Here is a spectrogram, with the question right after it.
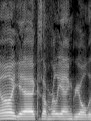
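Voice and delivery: gloomy, downcast delivery. Retelling a movie scene, imitating mopey Bruce Banner. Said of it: "mopey Bruce Banner getting about just going".

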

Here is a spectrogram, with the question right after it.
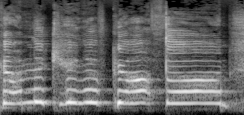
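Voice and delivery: put-on very high, drawn-out, loud yell. Retelling a scene where the Penguin shouts on a rooftop: imitating the Penguin yelling.

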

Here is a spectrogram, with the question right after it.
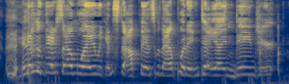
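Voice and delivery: put-on very high, chain-smoking small child voice. Recapping the episode, voicing Mokuba's plea like a chain-smoking orphan. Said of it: "like a fucking Oliver Twist orphan who's been smoking".

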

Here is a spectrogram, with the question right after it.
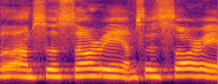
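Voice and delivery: put-on Mexican-American English accent. Retelling how Theo apologized after finally arriving, in Theo's Mexican-American accent. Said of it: "that's like my best kind of Mexican-American accent".

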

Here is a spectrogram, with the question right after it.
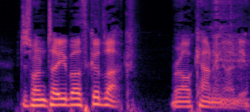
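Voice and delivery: put-on deadpan delivery. Retelling a film scene during a crash: imitating a deadpan delivery. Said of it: "just deadpan".

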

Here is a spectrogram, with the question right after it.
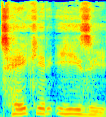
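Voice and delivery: usual speaking voice

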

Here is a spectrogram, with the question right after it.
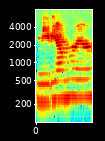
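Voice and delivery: shy, unsure, timid, hesitant little voice. A guest answers the host's question about steak: timid. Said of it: "Why'd you say it all timid like that?".

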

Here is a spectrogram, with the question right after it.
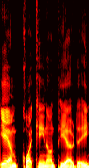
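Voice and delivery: put-on Australian accent. Retelling what an Australian customer said in a store: imitating an Australian customer. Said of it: "And he goes".

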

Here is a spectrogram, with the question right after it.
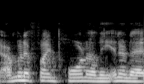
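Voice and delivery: ordinary talk

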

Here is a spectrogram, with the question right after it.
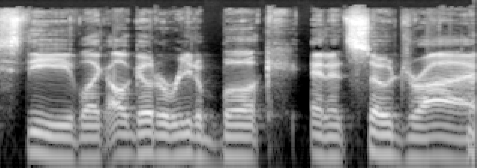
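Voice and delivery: ordinary delivery

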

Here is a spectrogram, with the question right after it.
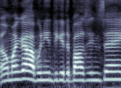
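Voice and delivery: high, fast frantic exclamation. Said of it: "and then they're like".

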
